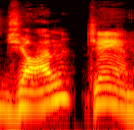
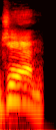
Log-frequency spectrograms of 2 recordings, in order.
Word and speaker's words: Jan: So Scotty thinks Jan is John. Jan. But he still has no idea that J's in German are pronounced like a Y.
